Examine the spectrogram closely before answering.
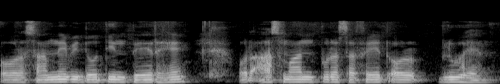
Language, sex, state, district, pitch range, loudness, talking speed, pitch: Hindi, male, Arunachal Pradesh, Lower Dibang Valley, 105-115 Hz, -19 LUFS, 170 wpm, 110 Hz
